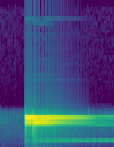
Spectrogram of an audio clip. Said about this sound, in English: Mine elevates the incense boat, and Field rings the bell.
